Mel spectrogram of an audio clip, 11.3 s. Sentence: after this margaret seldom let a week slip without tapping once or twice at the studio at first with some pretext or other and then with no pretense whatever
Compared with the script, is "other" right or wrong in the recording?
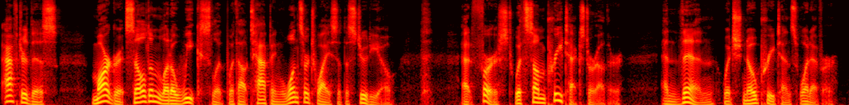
right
